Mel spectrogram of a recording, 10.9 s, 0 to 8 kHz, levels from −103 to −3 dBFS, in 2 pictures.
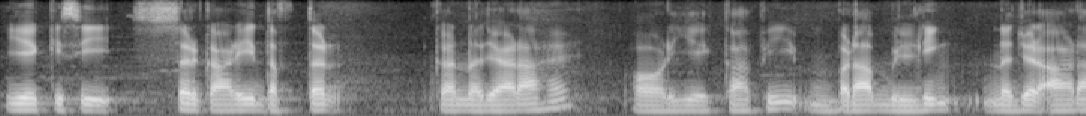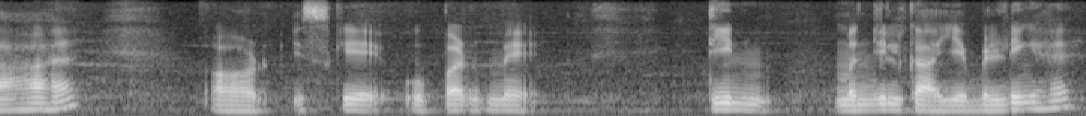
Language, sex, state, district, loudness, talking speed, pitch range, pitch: Angika, female, Bihar, Araria, -24 LUFS, 145 wpm, 100-115 Hz, 105 Hz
